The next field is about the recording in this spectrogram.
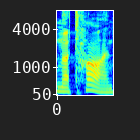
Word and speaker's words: natan: That phrase set before is the Hebrew word natan. So for my note takers, write this in your margin, N-A-T-A-N. Natan is how you pronounce that.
